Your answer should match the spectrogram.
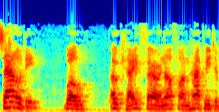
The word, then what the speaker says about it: Saudi: People have said to me, you know, you're pronouncing that wrong. It's not Saudi, it's Saudi.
